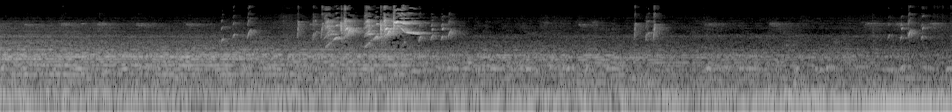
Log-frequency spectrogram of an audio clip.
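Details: Caged European goldfinch, just moved into its cage, delivers one loud tangled burst of bitbita twittering midway, then only a few faint chirps against a quiet humming background.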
